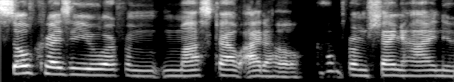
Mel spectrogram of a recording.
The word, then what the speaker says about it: Moscow: We call it Moscow up in Moscow. I think it's just because the way they pronounced it when they founded it.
